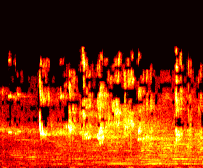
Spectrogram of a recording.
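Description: A basketball being dribbled on a hardwood court, in the echo of an indoor arena, with a faint voice about a second in.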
